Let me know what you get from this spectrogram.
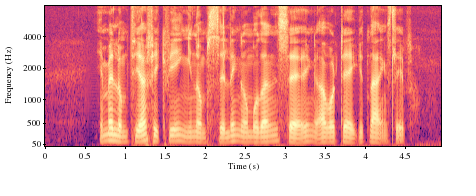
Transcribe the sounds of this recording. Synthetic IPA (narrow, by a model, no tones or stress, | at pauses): ɪmɛlɔmt̪ʰiːɑfɪkʋiːɪŋənɔmst̪ɪlɪŋoːmʊd̪æɳɪseːɾɪŋɑ̰ːʋɔʈeːɡət̪næːɾɪ̰ŋslḭːʋ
